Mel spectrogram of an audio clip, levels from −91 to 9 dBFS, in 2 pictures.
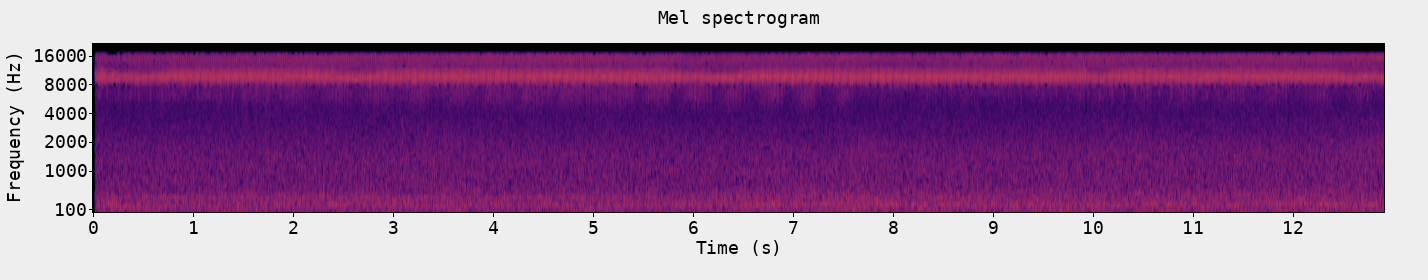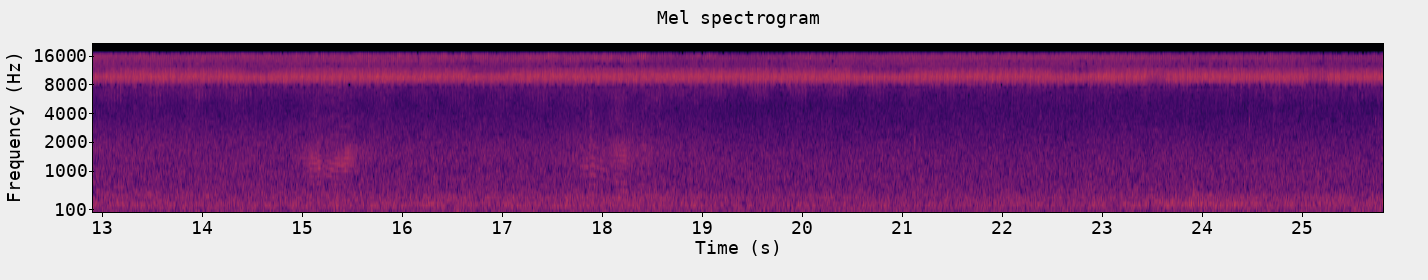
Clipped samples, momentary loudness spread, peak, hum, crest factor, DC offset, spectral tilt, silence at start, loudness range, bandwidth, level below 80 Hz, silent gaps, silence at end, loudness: under 0.1%; 2 LU; -18 dBFS; none; 16 dB; under 0.1%; -1 dB/octave; 0 s; 1 LU; 17 kHz; -60 dBFS; none; 0 s; -30 LUFS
